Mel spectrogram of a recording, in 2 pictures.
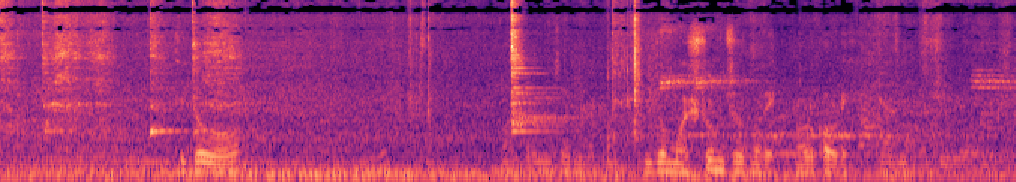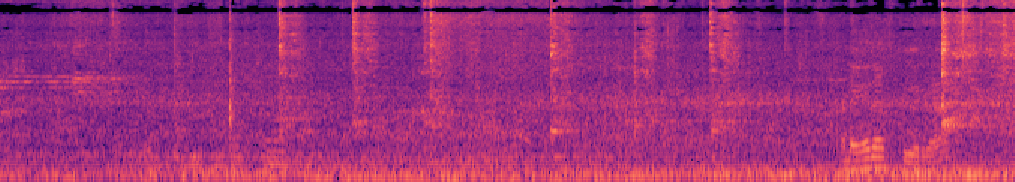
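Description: Men talk and laugh nearby.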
